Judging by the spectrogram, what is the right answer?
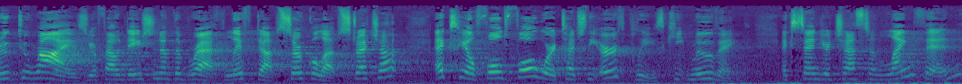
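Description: With noticeable background noise behind her, a woman talks at a moderate pace in a calm, gentle tone, her high pitch showing ordinary variation and her loudness swinging widely. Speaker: yoga teacher. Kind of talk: live guided yoga class instruction, cueing poses and breath. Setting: recorded live class with students in the room. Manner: calm, encouraging directives with gentle praise between cues.

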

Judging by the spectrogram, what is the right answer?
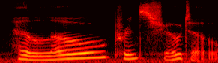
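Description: A woman puts on a character voice pitched fairly high. Background noise is clearly audible. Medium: read story. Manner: playful, eager.

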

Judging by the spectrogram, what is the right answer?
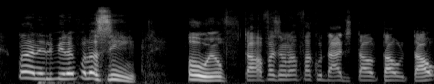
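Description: A man speaks in a raised, projected voice, high-pitched for a man. The tone is bright and sharp, and the sound is dry and close with no echo. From Santa Luzia, Minas Gerais, Brazil. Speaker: rapper. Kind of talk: casual chat.

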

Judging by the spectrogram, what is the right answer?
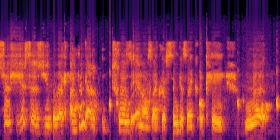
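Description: Over noticeable background noise, a woman's words come at a very fast pace. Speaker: interviewee. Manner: casual, animated storyteller.

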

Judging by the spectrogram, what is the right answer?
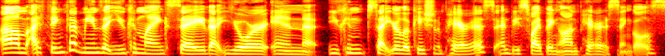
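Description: A woman with an unremarkable speaking voice speaks at medium pitch and a moderate pace. She uses ordinary pitch variation with hardly any pauses. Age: 20s. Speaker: event organizer, singles party creator. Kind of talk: casual chat. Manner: laughs often.

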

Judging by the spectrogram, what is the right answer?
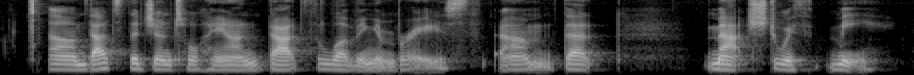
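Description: A woman with an American accent at a fairly slow pace, on a very clean recording with a silent background. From Texas. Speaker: animal rights activist and former model. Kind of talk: casual chat.

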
